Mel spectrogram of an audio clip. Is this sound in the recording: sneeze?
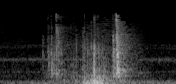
no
